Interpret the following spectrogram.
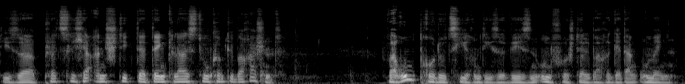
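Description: Husky, earnest male scientist. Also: low-pitched, fairly quick, a little mellow. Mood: puzzled. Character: principled, earnest male dissenting scientist caring for patients. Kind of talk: German radio play acting.

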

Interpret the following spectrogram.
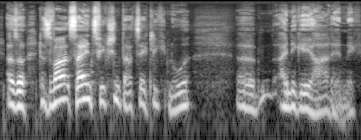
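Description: An older man, a writer being interviewed, talking haltingly as he searches for words and often adding little tag questions. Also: fairly high pitch, animated, vocal fry, a little mellow, breathy edge, no echo. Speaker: radio play writer as interview guest. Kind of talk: unscripted interview chat.

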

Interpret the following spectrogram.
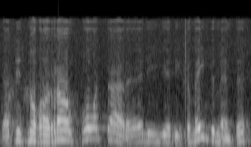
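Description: An actor playing a deferential employee who tells things in a hesitant, colloquial, rambling way, in a radio comedy serial. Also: male voice, on the high side, animated, normal speed, a little mellow, natural voice. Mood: agitated reporting. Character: deferential, rambling male employee reporting to his boss. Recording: dull, noisy old radio recording.

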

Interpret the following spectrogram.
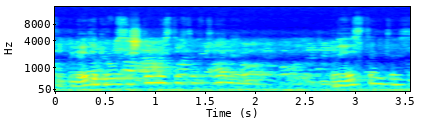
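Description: A woman's voice: medium pitch, lively intonation, a little slow, creaky, over a noisy crowd. An actress playing an aristocratic married lady in a radio play, tender, teasing and commanding toward her lover, refined and theatrical. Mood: haughty, excited. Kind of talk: mid-century German radio play acting. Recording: echoey, muffled old radio recording with hiss.

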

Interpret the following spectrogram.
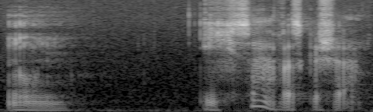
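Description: A male actor playing a shrewd, cool man in a German radio mystery, speaking in a gravelly, deliberate, insinuating way. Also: a bass voice, wildly swooping pitch, bright, forceful tone, exaggerated voice. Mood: accusing, controlled. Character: shrewd, cool man coolly interrogating a murder suspect.

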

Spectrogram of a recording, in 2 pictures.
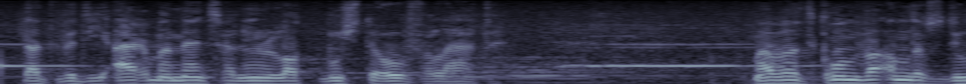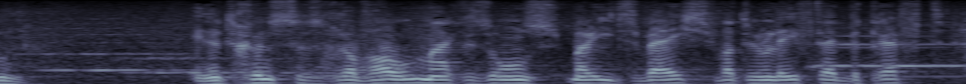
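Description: An actor playing a sober, thoughtful space expedition member in a radio drama, with a measured, grave delivery. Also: male voice, medium pitch, natural voice. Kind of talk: radio drama acting and narration. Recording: noisy vintage radio drama recording.

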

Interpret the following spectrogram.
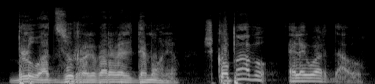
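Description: A man's voice: lowish voice, very animated, moderate pace, a little mellow. A man with a southern Italian accent performing a narrative theatre monologue in a colloquial, insistent way, repeating phrases for emphasis. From Basilicata, southern Italy. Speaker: actor-storyteller.

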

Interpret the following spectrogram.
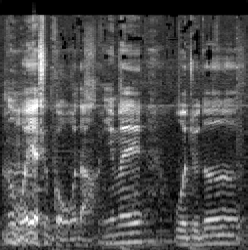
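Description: A man's voice: mid-range voice, brisk, crowd noise. A man chatting casually as an interview guest, joking around and explaining himself in rambling, repetitive phrases. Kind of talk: casual bantering chat. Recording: background music throughout. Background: music.

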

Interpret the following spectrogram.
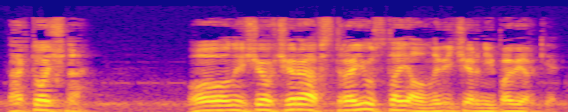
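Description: An actor playing a bullying army captain in a radio drama, coarse, animated, mocking and quick to justify himself. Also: male voice, medium pitch, a little hiss or hum, close to an everyday voice. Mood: reporting.

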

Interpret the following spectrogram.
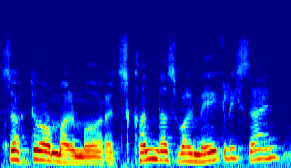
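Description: An actor playing a poor, troubled old weaver in a radio drama, hesitant and repeating words in Silesian German dialect. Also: male voice, on the high side, expressive, measured pace, mellow, slight background noise. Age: older.

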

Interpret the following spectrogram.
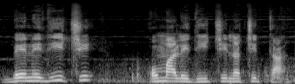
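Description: A man's voice: a little high, lively intonation, a little slow. A man working as an interviewer, putting questions in a radio piece. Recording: clear background noise and ambience.

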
